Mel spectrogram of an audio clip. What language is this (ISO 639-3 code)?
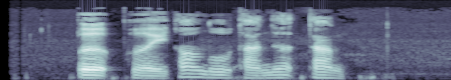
tha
